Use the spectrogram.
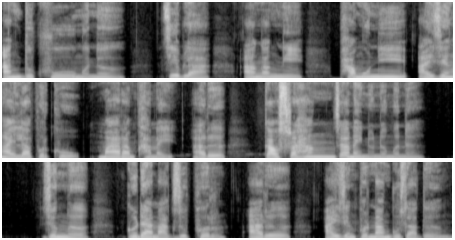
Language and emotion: Bodo, sad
